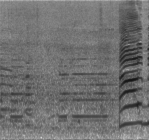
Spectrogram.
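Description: A car horn honks loudly near the end, over faint distant voices.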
